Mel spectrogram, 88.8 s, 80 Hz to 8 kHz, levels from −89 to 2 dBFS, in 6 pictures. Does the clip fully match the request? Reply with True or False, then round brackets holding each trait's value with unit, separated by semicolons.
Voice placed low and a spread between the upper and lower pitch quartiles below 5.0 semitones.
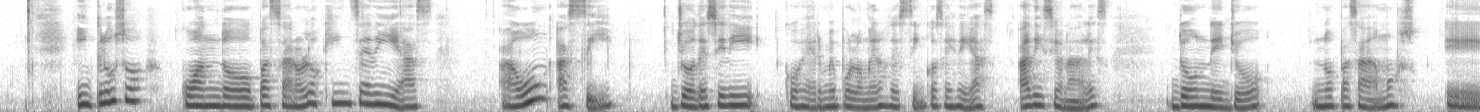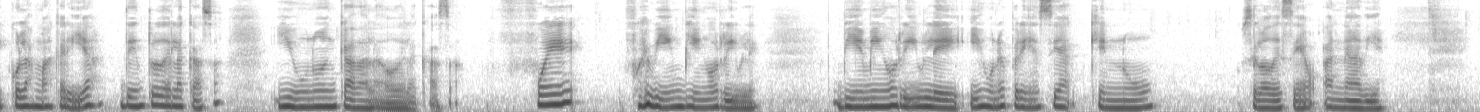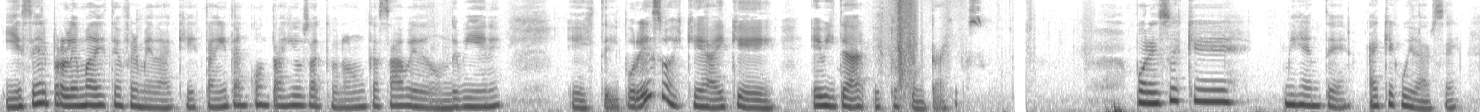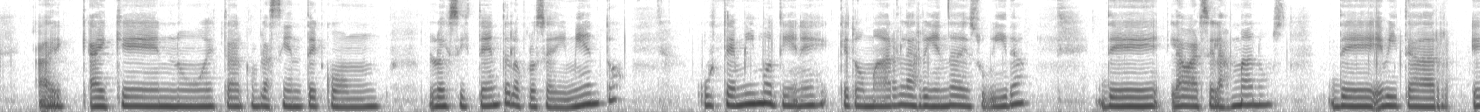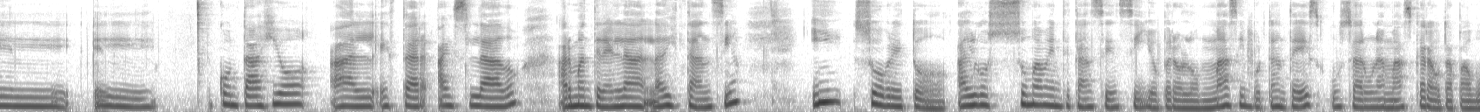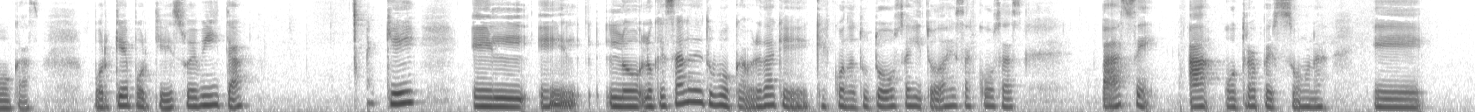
False (185 Hz; 2.9 semitones)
